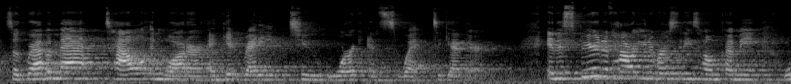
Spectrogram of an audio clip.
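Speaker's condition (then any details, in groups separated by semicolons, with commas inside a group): No condition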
